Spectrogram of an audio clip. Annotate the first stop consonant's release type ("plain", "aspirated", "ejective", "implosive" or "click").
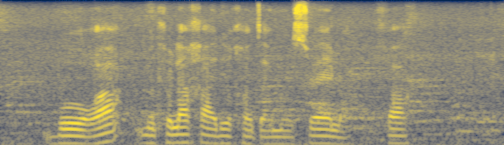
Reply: plain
